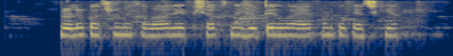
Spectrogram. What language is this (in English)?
Urdu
